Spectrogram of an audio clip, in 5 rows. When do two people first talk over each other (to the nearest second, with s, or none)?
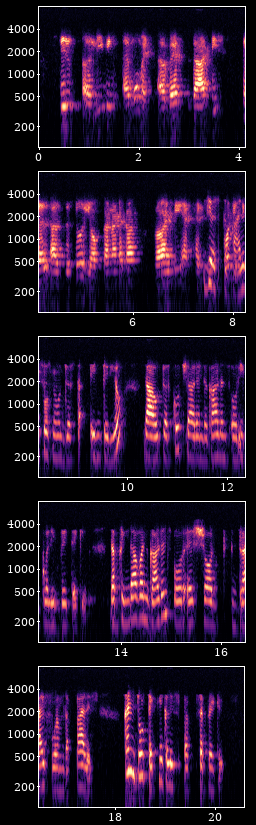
7 s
